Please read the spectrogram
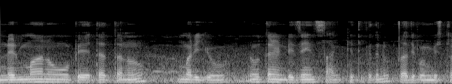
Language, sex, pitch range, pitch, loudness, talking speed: Telugu, male, 105-115 Hz, 110 Hz, -17 LUFS, 80 wpm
